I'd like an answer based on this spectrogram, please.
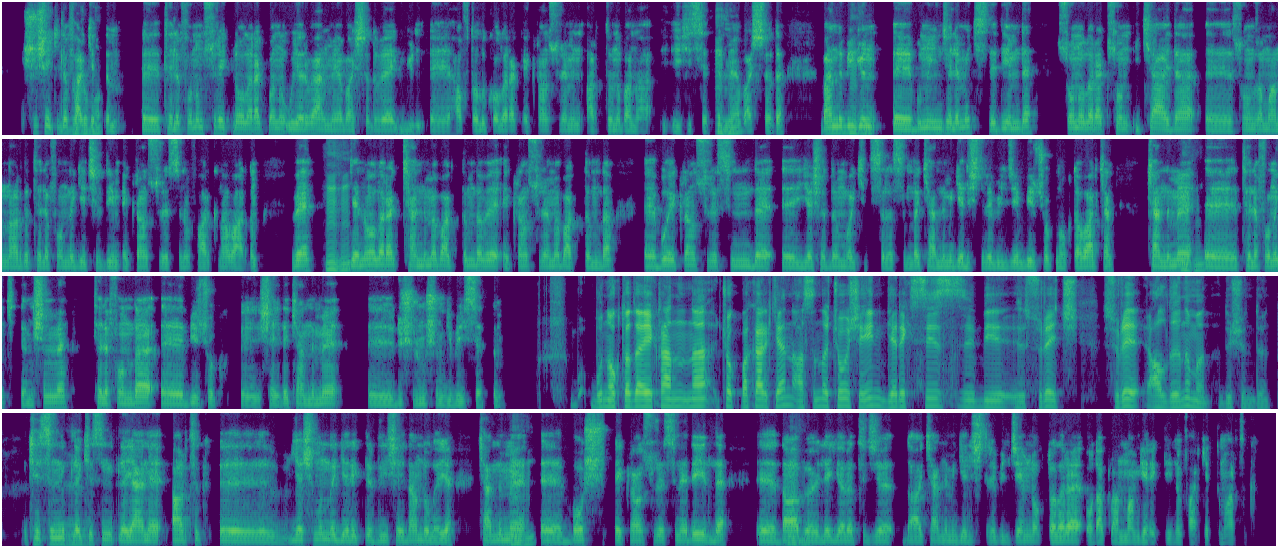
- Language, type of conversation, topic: Turkish, podcast, Ekran süresini azaltmak için ne yapıyorsun?
- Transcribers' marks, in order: other background noise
